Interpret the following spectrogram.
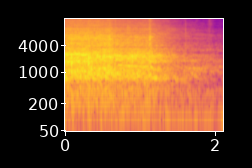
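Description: Mini hair dryer running on low with a steady airy rush and a faint high whine, run briefly to blow dust out of it. It is switched off about a second and a half in and winds down.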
